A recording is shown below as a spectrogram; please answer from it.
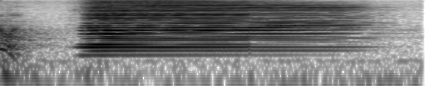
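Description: Ten-hole diatonic harmonica sounding a draw chord, several notes at once from air drawn in. It starts about half a second in, is held for about a second and a half, and fades out.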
